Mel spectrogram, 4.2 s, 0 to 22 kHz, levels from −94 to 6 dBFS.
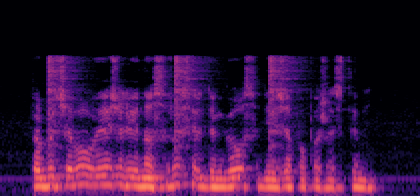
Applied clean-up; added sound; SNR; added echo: none; Hi-hat; 17 dB; none.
